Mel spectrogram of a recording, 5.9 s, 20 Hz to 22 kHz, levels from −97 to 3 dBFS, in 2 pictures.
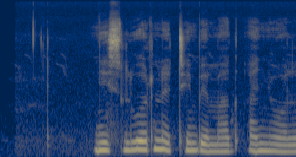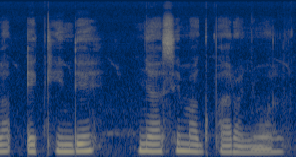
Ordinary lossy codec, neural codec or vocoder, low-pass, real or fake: none; vocoder, 44.1 kHz, 128 mel bands every 256 samples, BigVGAN v2; none; fake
